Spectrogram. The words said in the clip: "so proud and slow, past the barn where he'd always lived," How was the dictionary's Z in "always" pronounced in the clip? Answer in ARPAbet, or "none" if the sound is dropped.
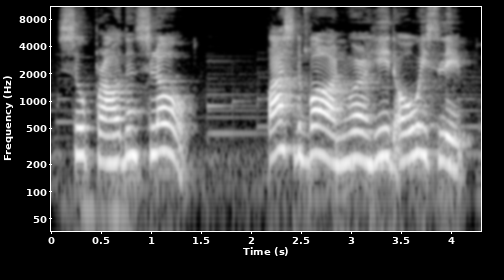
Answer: S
